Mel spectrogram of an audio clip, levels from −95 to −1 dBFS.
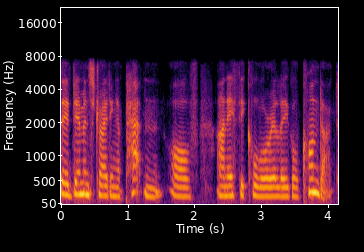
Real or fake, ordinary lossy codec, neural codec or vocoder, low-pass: real; Opus, 16 kbps; none; 7.2 kHz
